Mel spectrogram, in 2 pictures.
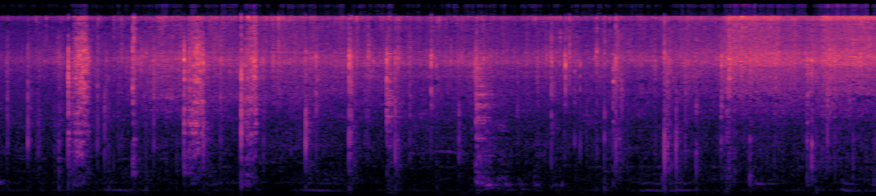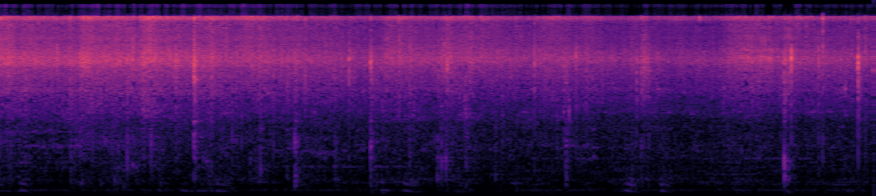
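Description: Chicken fried rice with chopped coriander is stirred in a hot pan, a steady sizzle and frying hiss running throughout with repeated sharp scrapes and clacks of the utensil against the pan, close and fairly loud with no talking.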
